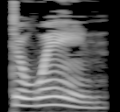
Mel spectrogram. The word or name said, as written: dewayne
